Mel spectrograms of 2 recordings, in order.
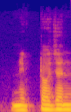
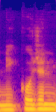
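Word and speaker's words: pnictogen: ये आपके पास में नाइट्रोजन फैमिली है, और दोस्तों देखिएगा इसी को हम निक्टोजन भी कहते हैं, निकोजन भी बोलते हैं इनको। ओके, ये निक्टोजन्स भी हैं आपके पास में, पी साइलेंट रहता है यहाँ पे कि ये जो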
